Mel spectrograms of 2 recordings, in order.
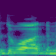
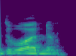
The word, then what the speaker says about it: duodenum: talked about that there yes very good the duodenum is how you say that the duodenum all right excellent good job so write that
